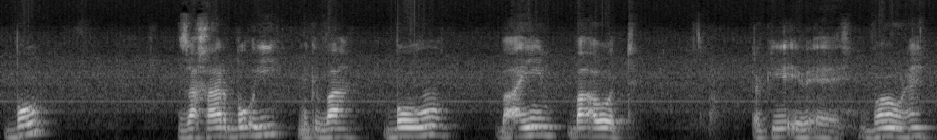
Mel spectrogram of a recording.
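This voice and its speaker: A man's voice: medium pitch, steady tone, extremely slow, vocal fry, pauses often. A man teaching a Hebrew grammar lesson, patiently repeating words and checking with his listeners. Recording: dull lo-fi recording.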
